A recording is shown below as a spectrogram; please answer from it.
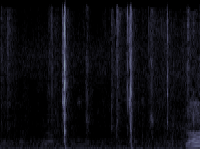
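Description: Hand pruning shears snipping grape-bunch stems during harvest: two sharp clicks about two-thirds of a second apart, with a few fainter ticks around them.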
